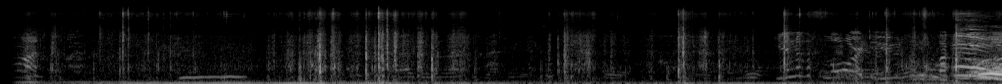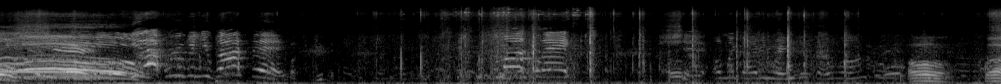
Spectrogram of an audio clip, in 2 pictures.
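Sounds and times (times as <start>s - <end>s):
people shouting loudly: 9.4s - 11.7s.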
